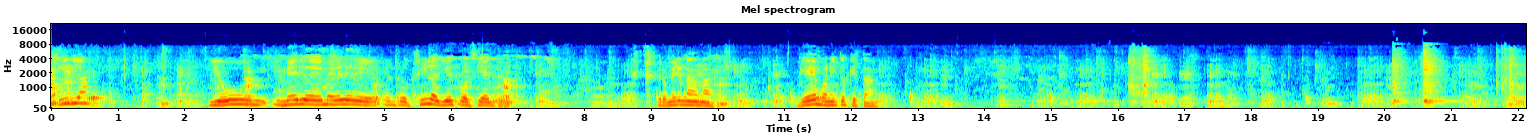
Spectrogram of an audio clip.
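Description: A sow grunts softly and rhythmically.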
